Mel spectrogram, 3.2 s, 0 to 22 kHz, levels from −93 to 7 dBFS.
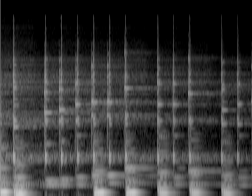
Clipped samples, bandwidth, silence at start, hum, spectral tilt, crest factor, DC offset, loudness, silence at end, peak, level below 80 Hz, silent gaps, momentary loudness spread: under 0.1%; 9.4 kHz; 0 s; none; -5.5 dB/octave; 16 dB; under 0.1%; -28 LUFS; 0 s; -10 dBFS; -30 dBFS; none; 9 LU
